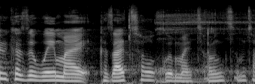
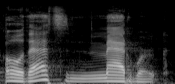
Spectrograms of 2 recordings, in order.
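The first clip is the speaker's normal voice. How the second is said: usual speaking voice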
